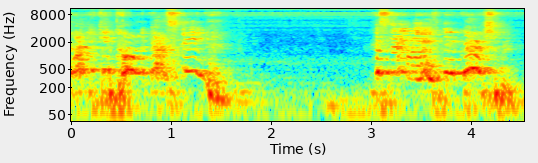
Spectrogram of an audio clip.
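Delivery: how can you get his name wrong; exasperated. Retold or imitated. Challenging the staff over the nurse's name, high exasperated disbelief.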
